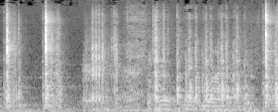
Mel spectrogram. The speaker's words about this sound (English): It just takes a little getting used to typing on a manual machine again.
